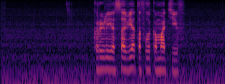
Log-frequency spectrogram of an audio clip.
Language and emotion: Russian, neutral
